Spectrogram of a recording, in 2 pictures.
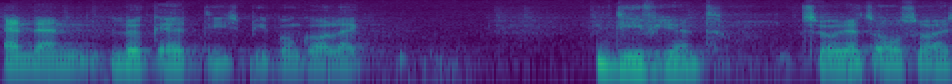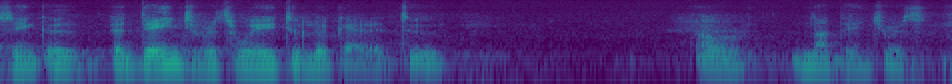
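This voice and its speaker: A man with a fairly high pitch and a somewhat breathy voice speaks at a moderate pace in a monotone, flat intonation, leaving long, frequent pauses. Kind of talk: panel discussion.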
